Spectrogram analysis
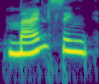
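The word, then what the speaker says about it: Man Singh: Then next one, Mansingh etc.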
